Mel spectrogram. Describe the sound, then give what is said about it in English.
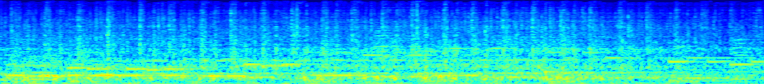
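A home sewing machine runs at night on a Halloween costume, its steady, loud mechanical whir carrying a fast, even stitching rhythm without pause. “I have to make sure the kids are sound asleep before I start sewing because it kind of gets really loud.”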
